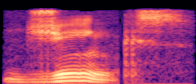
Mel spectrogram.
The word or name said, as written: jinx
